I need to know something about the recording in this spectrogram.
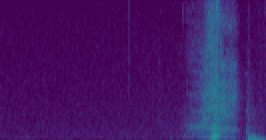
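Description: Near silence, then a short, sharp intake of breath about a second and a half in, just before a man starts speaking.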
